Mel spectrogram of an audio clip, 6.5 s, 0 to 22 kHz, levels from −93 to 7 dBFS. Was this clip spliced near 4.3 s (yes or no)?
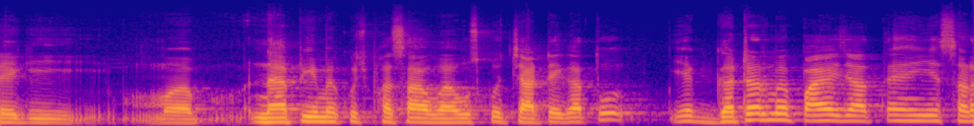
yes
